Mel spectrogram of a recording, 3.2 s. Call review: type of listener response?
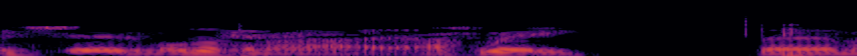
listening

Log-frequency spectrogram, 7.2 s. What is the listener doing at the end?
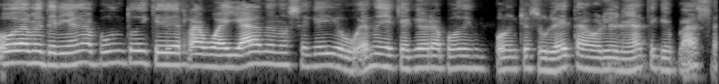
taking over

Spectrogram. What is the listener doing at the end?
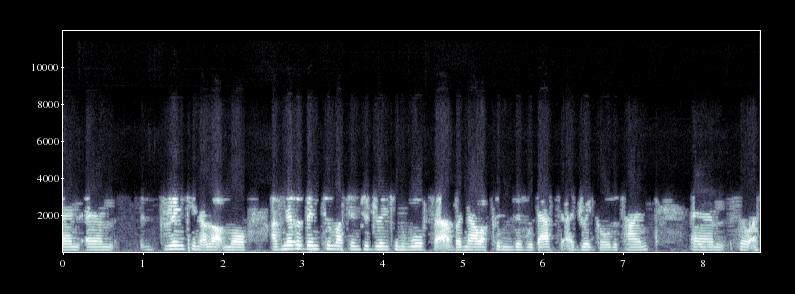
listening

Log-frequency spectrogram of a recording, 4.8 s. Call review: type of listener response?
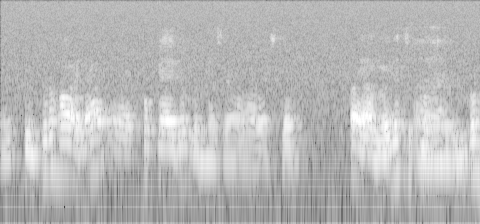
listening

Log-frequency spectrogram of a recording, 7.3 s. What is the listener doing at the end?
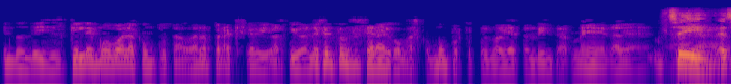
taking over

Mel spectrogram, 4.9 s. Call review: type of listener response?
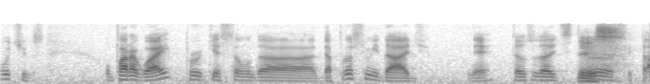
listening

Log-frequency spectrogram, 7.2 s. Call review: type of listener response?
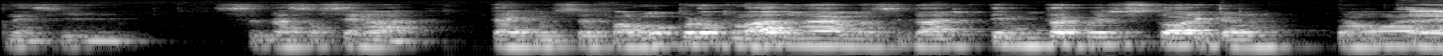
taking over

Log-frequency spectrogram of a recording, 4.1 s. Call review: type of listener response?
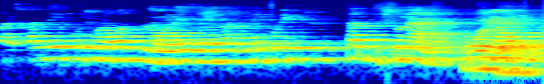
listening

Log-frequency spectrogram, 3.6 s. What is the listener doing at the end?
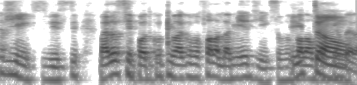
taking over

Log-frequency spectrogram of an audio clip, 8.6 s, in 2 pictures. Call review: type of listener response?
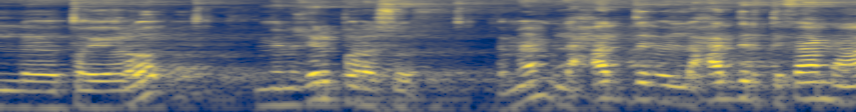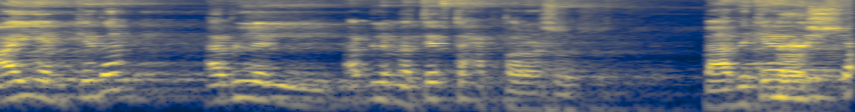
listening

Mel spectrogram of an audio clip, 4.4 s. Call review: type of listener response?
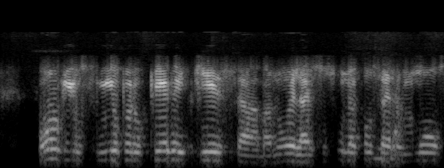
listening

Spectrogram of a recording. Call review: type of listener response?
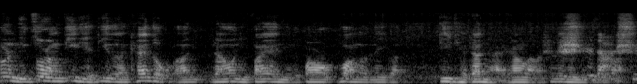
taking over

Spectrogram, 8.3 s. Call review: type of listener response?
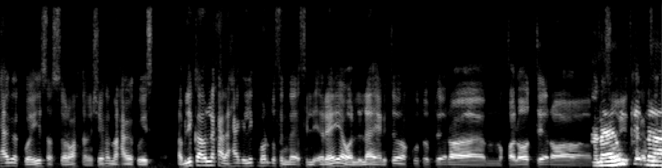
taking over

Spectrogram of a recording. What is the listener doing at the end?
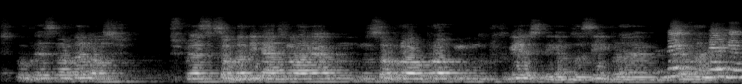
taking over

